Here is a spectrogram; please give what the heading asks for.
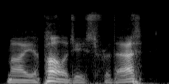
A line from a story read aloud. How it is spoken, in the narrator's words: he grumbled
